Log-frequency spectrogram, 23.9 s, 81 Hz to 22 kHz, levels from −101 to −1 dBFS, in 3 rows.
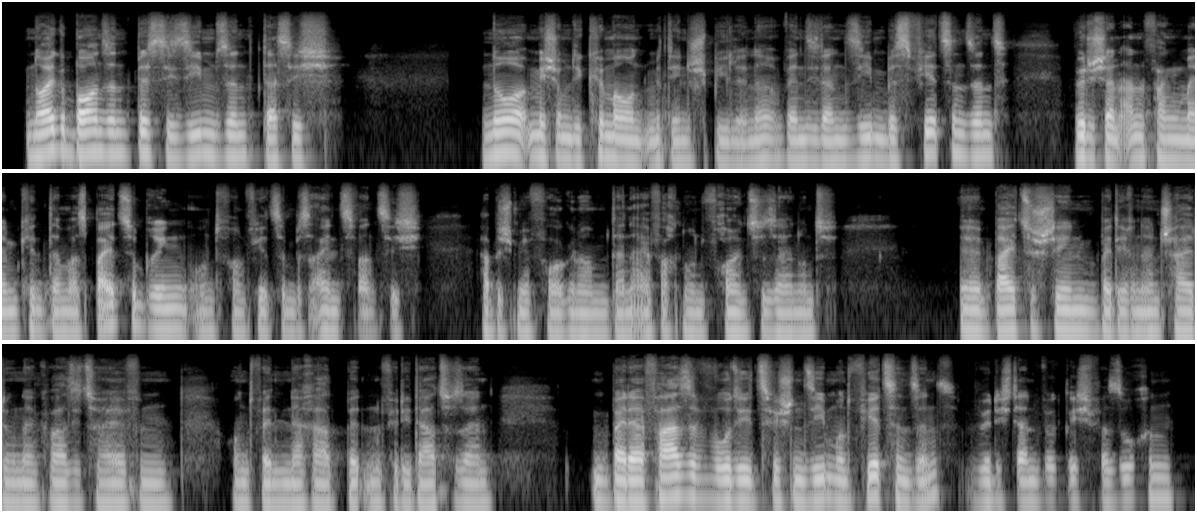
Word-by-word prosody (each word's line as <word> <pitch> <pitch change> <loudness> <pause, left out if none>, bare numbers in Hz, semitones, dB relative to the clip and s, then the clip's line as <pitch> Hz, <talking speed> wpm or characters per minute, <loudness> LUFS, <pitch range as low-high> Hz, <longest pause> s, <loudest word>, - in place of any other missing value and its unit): neugeboren 140 +2 +7
sind, 140 -1 0
bis 135 -1 +3
sie 125 - 0
7 130 +2 0
sind, 125 0 -1
dass 115 +1 +2
ich 115 -1 -1 0.9
nur 135 +2 +5
mich 125 -1 +3
um 115 - +1
die 110 -1 -2
kümmere 115 -2 +2
und 105 -2 0
mit 105 +1 -4
denen 105 0 -2
spiele, 100 -1 -4
ne? 110 +2 -2
Wenn 110 -1 +1
sie 110 - -3
dann 105 -1 +1
7 115 +1 -1
bis 110 0 +2
14 140 +1 0
sind, 130 0 -1 0.4
würde 125 -1 +4
ich 110 - +7
dann 120 -2 +4
anfangen, 115 -1 0
meinem 105 0 +1
Kind 110 0 -6
dann 105 0 -1
was 110 - 0
beizubringen, 120 -2 +1
und 105 +1 -8
von 105 -2 -9
14 105 +1 -5
bis 105 - -4
21 110 -1 -4 0.4
habe 105 -1 -4
ich 105 - -3
mir 105 - -2
vorgenommen, 100 0 -3
dann 100 +2 -3
einfach 105 0 -6
nur 105 -2 -4
'n 100 - -6
Freund 100 0 -3
zu 105 - -1
sein 100 -1 -2
und, 100 0 -6 0.8
ähm, 110 -2 +1
beizustehen, 110 -1 +2
bei 105 - +1
deren 105 0 -2
Entscheidungen 105 0 +1
dann 105 -1 -2
quasi 105 -1 -3
zu 105 +1 -4
helfen 105 0 -3 0.4
und, 105 -1 -7
wenn 100 - 0
die 105 - -3
nach 100 0 -3
Rat 100 -1 -3
bitten, 105 0 -3
für 110 - -9
die 105 - -4
da 100 -1 -1
zu - - -4
sein. 105 0 -3 0.7
Bei 115 0 +4
der 115 -1 +7
Phase, 125 +1 +5
wo 115 0 +3
sie 115 -1 +1
zwischen 115 0 +1
7 120 +2 +1
und 110 - 0
14 120 -1 +2
sind, 125 +7 -4
würde 110 0 -5
ich 110 - -3
dann 110 -1 -2
wirklich 115 -1 -6
versuchen, 120 +3 -5
110 Hz, 215 wpm, -28 LUFS, 105-120 Hz, 0.9 s, neugeboren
